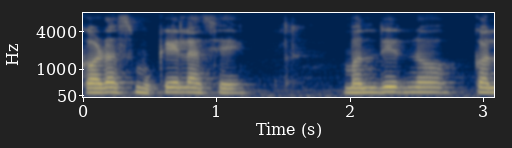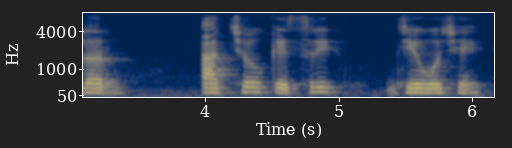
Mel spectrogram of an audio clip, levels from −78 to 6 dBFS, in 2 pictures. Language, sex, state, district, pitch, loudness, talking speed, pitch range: Gujarati, female, Gujarat, Valsad, 165 Hz, -19 LUFS, 90 wpm, 155-175 Hz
